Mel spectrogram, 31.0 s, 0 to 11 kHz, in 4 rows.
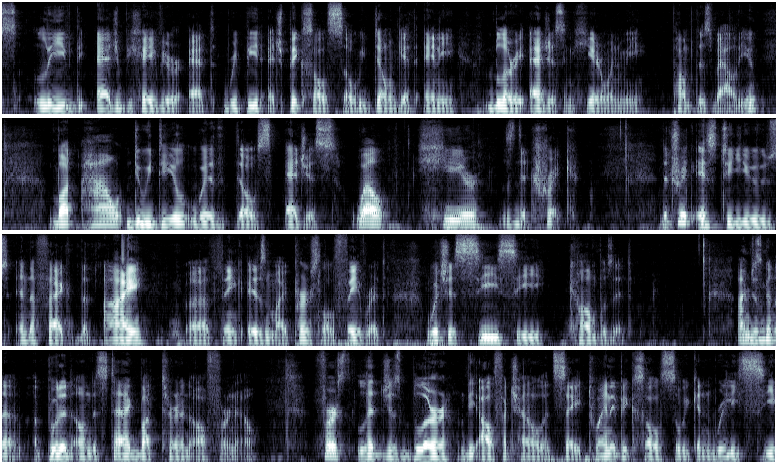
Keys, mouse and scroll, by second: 4.0 space, 12.2 KP_0, 12.5 Return, 13.7-14.3 scroll down 1, 14.3 space, 16.4 double click, 17.3 Delete, 18.9 c, 19.1 c, 19.4 space, 19.7 c, 21.4 double click, 28.7 KP_2, 29.1 Return.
